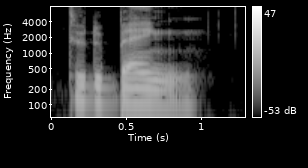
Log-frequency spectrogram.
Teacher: in Portuguese, you have nasal vowels, so when you have a word that ends with an M, you do not close your mouth completely. So you say something like tudo bem, but you don't say bang, right?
